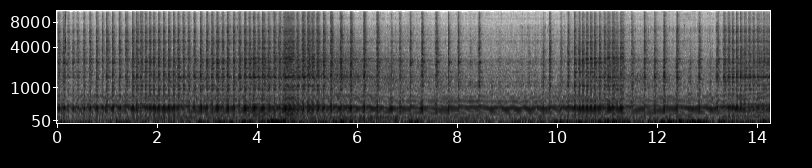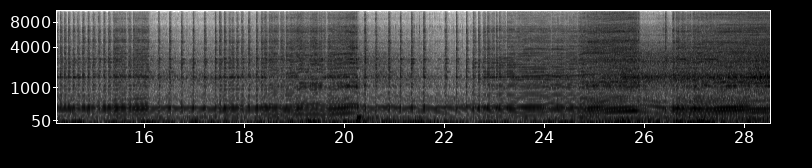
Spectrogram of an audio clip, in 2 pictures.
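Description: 1978 Yamaha DT400E's single-cylinder two-stroke engine running while the bike is ridden, its pitch rising and falling with the throttle, with sharper revs about two-thirds of the way through and again near the end.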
